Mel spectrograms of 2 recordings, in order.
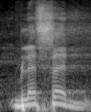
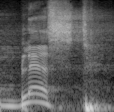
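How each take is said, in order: First: It is said as two syllables. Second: It is said as one syllable. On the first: It is the adjective. "Kung i-combine to sila, mao ni blessed" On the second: It is the past tense verb. "Usa lang ka syllable nga pro- uh, pronunciation nga blessed"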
